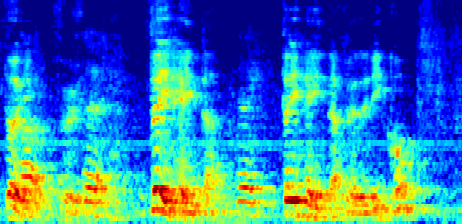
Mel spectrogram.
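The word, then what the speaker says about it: þau: Pero recordemos que este pronombre no se pronuncia thou, sino que se pronuncia thøy.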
